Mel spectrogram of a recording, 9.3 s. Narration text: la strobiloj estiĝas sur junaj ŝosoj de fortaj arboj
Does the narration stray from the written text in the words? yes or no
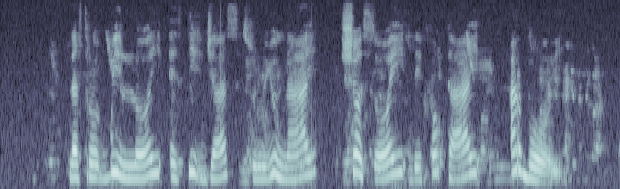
no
